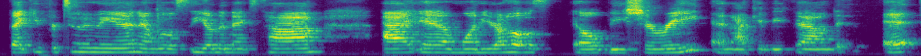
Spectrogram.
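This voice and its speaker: An American woman hosts a podcast in a casual, chatty style. Her pitch sits in the middle for a woman, and the recording has a strong roomy echo. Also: sharp tone. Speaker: podcast host. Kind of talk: casual chat. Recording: roomy, echoey sound.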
